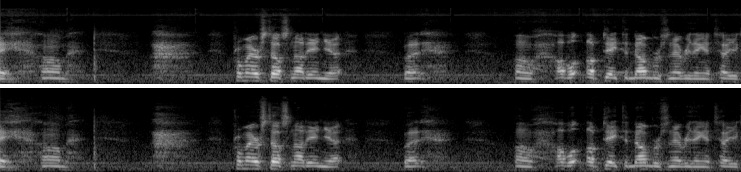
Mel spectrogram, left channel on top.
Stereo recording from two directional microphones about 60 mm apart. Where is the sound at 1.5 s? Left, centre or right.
Right.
